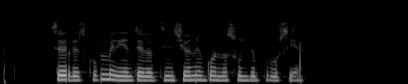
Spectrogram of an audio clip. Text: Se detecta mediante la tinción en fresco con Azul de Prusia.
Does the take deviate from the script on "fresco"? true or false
true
